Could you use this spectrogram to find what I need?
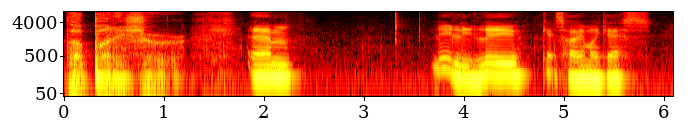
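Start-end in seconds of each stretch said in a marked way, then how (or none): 0.0-1.2 weak, soft, very deep dramatic voice. Announcing the title again after apologizing for their voice, trying a deep dramatic voice. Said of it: "I can't even do my deep voice".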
